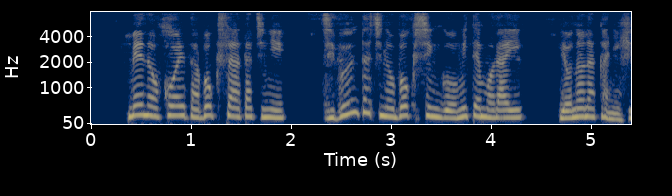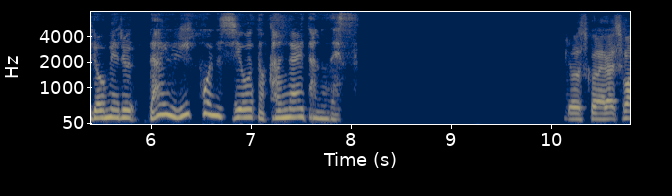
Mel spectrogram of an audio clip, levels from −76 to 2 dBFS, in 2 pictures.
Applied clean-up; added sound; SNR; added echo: neural mask model Resemble Enhance denoiser.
